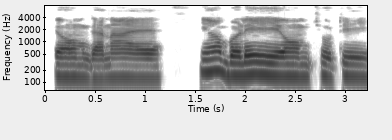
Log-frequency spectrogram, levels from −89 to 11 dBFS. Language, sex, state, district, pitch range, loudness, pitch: Hindi, male, Bihar, Lakhisarai, 130-150 Hz, -17 LUFS, 140 Hz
